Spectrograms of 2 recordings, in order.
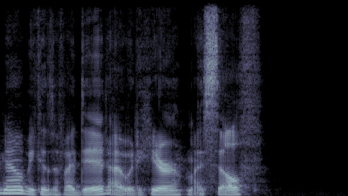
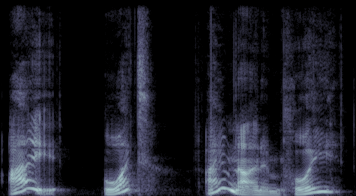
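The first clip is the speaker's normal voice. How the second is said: surprised; 8 semitones higher than usual. Real, not acted. Surprised by a chat comment.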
